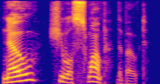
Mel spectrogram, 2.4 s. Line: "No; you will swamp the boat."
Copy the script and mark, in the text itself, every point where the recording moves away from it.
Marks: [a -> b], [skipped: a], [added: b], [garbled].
"No; [you -> she] will swamp the boat."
